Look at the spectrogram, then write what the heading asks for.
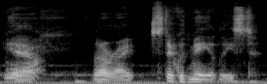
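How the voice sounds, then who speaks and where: A man's voice: lowish voice, steady tone, a little slow. A man playing a tabletop role-playing game, bantering casually with wry, dry jokes. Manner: wry, dryly joking. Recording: music underneath.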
